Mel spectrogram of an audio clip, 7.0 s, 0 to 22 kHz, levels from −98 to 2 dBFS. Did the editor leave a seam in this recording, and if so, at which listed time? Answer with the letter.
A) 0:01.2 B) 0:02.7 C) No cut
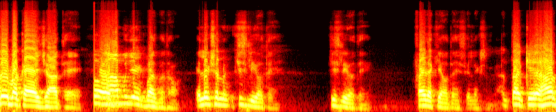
A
